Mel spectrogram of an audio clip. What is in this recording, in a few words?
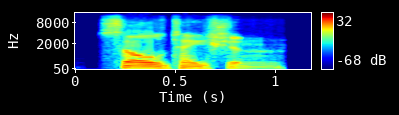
"saltation", British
